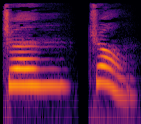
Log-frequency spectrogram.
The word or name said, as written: zhen1zheng4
